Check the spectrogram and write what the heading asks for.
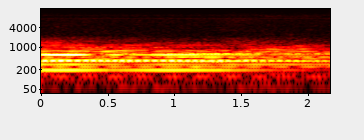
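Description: French horn ensemble holding its final sustained chord, which starts to fade away in the second half.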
